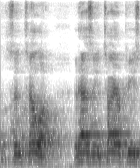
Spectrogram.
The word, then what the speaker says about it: Scintilla: How do we pronounce this again? Scintilla? Scintilla.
